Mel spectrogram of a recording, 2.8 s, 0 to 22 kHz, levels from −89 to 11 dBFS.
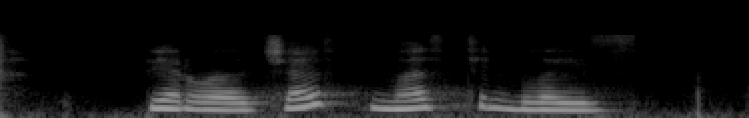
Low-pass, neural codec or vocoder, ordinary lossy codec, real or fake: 7.2 kHz; codec, 16 kHz, 0.7 kbps, FocalCodec; MP3, 64 kbps; fake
